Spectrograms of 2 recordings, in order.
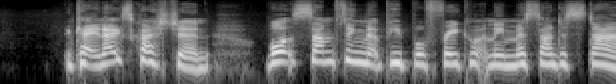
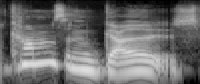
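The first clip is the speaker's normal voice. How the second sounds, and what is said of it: Poor attempt at Australian accent. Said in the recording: “That was awful. ... No, it's not bad. If you want to sound Australian”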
